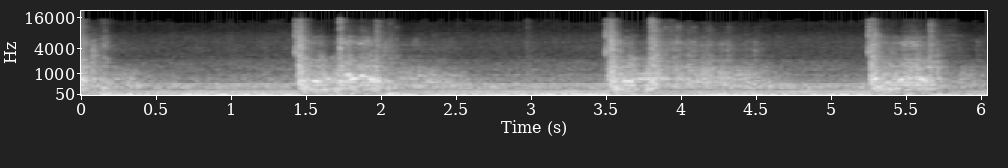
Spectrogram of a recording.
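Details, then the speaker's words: Harley-Davidson on a bike lift after fixing a starting problem (previously only clicked and wouldn't turn over): three starter-button presses, each a short solid crank burst, starter engaging every time; normal starter cranking. "Every time I hit it, it turns the engine over. So that was my trouble."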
